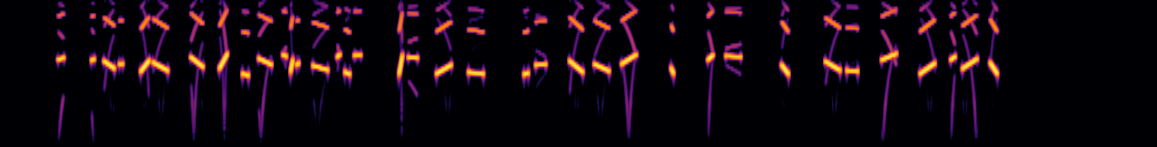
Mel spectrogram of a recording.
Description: Bird-like chirps. There is no code.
